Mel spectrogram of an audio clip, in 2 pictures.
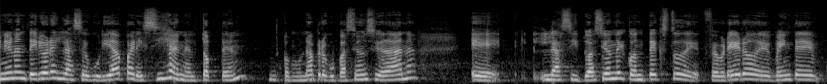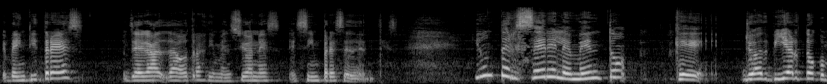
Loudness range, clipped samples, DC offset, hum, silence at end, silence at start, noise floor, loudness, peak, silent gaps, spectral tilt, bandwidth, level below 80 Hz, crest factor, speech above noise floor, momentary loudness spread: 5 LU; under 0.1%; under 0.1%; none; 0 s; 0 s; -44 dBFS; -21 LUFS; -4 dBFS; none; -3.5 dB/octave; 15.5 kHz; -70 dBFS; 16 dB; 23 dB; 11 LU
